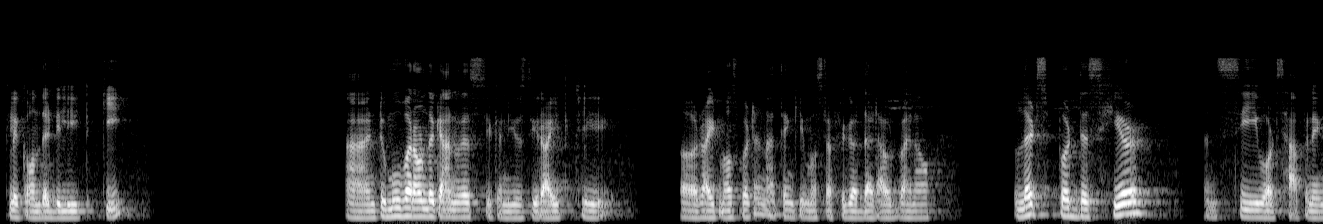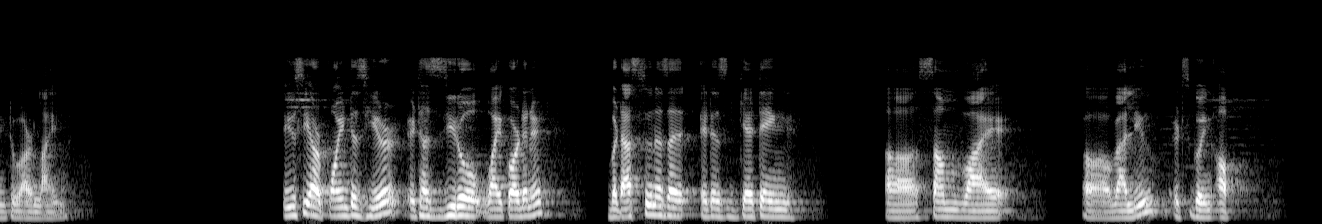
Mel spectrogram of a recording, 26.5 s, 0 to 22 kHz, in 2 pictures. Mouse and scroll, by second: 1.8-2.5 right drag, 3.1-3.6 drag, 3.8-4.3 scroll down 1, 4.3 right click, 4.8 right click, 5.2 right click, 6.3-6.7 drag, 7.1 middle click, 7.4-7.9 drag, 8.6 click, 9.3 drag, 10.1-11.0 drag, 11.7 scroll down 1, 12.0 scroll up 1, 13.6-15.8 drag, 19.8-20.6 right drag, 21.1 click, 21.9 click, 22.7 middle drag, 23.0 middle click, 23.6 middle click, 24.1 middle click, 24.3 middle click, 25.4-26.4 drag.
